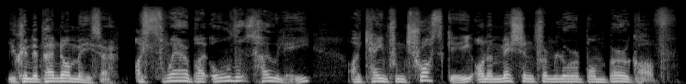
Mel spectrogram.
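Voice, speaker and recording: Casting: brash young medieval squire, husky, lively intonation, blunt and quick-tempered game hero, dry close sound. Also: male voice, medium pitch, dry recording. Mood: earnest. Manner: blunt, colloquial, assertive. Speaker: video game protagonist. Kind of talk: video game dialogue acting.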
